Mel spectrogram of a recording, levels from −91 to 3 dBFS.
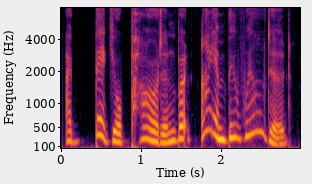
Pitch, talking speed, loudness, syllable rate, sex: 245 Hz, 160 wpm, -17 LUFS, 4.4 syllables/s, female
